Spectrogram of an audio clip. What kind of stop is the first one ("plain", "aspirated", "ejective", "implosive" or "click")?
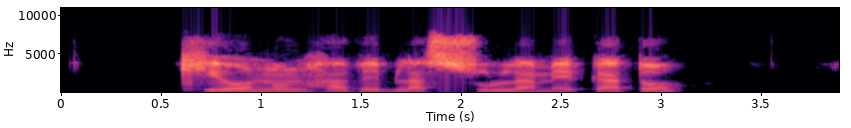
aspirated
